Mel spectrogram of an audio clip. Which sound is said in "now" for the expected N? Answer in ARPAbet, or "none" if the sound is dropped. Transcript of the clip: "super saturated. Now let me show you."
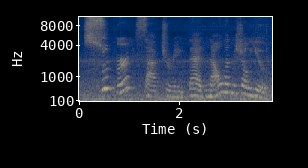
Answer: N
